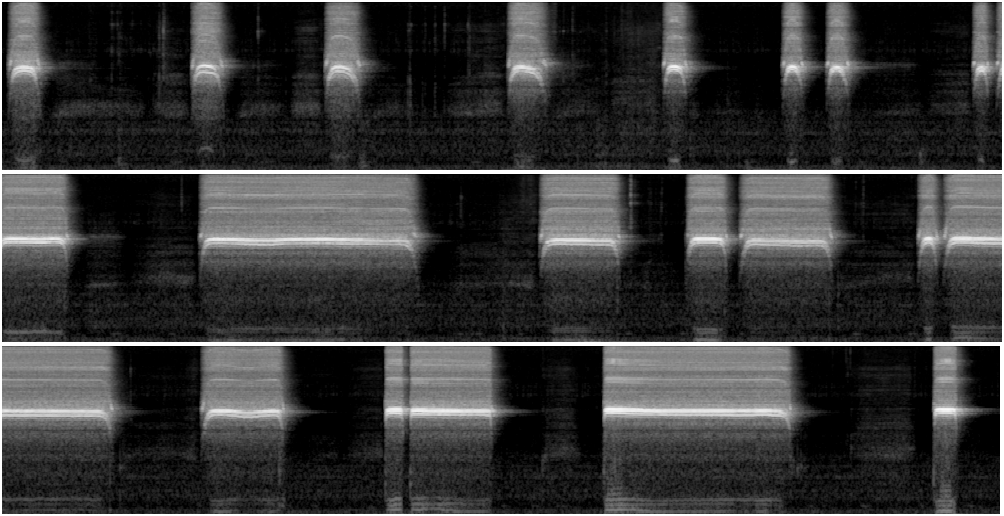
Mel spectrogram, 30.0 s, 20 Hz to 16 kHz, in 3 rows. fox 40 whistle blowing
0.1s 0.6s, 1.9s 2.4s, 3.2s 3.8s, 5.1s 5.6s, 6.6s 7.0s, 7.8s 8.8s, 9.7s 10.9s, 12.0s 14.3s, 15.4s 18.4s, 19.2s 21.3s, 22.0s 23.0s, 23.9s 25.1s, 26.0s 28.1s, 29.4s 29.8s

